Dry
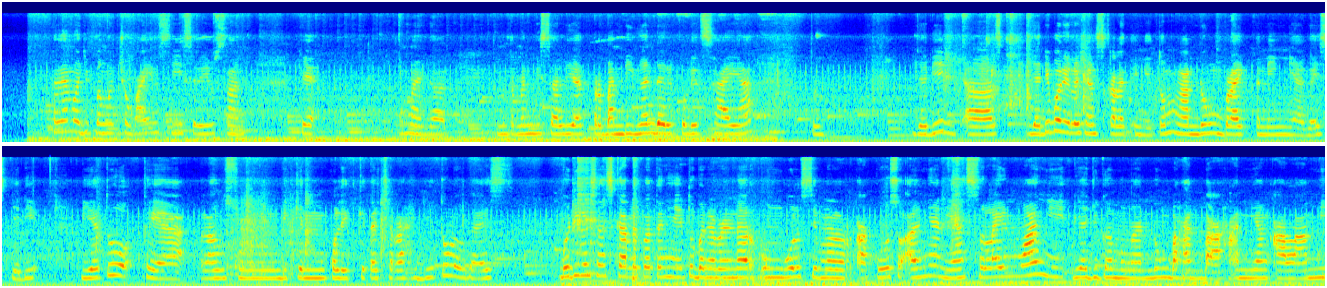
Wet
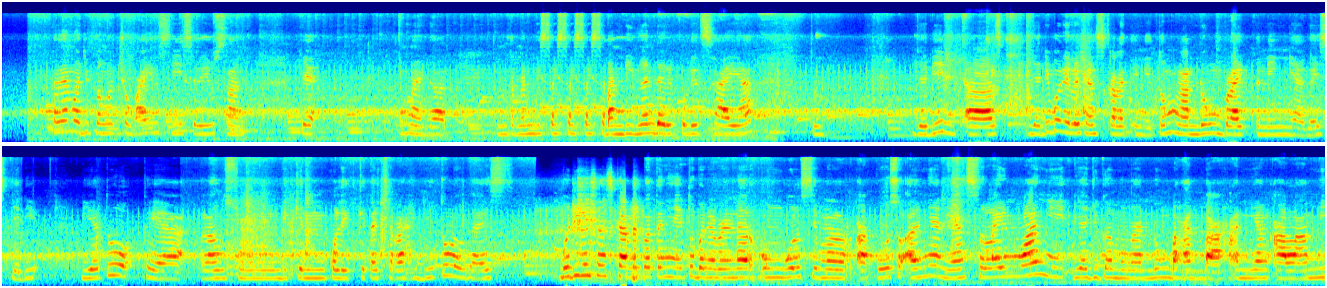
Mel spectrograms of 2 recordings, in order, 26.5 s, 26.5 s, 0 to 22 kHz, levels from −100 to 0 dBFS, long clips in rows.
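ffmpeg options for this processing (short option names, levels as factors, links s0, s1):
-filter_complex "[0:a]asettb=1/sr,asplit=3[s0][s1][s2];[s0]atrim=end=9.954[s3];[s1]atrim=start=9.95:end=10.63,asetpts=PTS-STARTPTS,afade=t=in:d=0.004:c=qsin,afade=t=out:st=0.676:d=0.004:c=qsin,acompressor=threshold=0.0355:ratio=3:attack=3.2:release=140:knee=1:detection=peak[s4];[s2]atrim=start=10.626[s5];[s3][s4]acrossfade=d=0.004:c1=hsin:c2=qsin[s6];[s6][s5]acrossfade=d=0.004:c1=qsin:c2=hsin,asplit=3[s7][s8][s9];[s7]afade=t=out:st=13.42:d=0.02[s10];[s8]lowpass=f=1400:p=1,afade=t=in:st=13.42:d=0.02,afade=t=out:st=15:d=0.02[s11];[s9]afade=t=in:st=15:d=0.02[s12];[s10][s11][s12]amix=inputs=3:normalize=0,asettb=1/sr,asplit=3[s13][s14][s15];[s13]atrim=end=18.564[s16];[s14]atrim=start=18.56:end=19.65,asetpts=PTS-STARTPTS,afade=t=in:d=0.004:c=qsin,afade=t=out:st=1.086:d=0.004:c=qsin,highpass=100,equalizer=f=220:t=q:w=4:g=8,equalizer=f=310:t=q:w=4:g=5,equalizer=f=1800:t=q:w=4:g=8,equalizer=f=3400:t=q:w=4:g=10,equalizer=f=5500:t=q:w=4:g=-7,lowpass=f=7900:w=0.5412,lowpass=f=7900:w=1.3066[s17];[s15]atrim=start=19.646[s18];[s16][s17]acrossfade=d=0.004:c1=hsin:c2=qsin[s19];[s19][s18]acrossfade=d=0.004:c1=qsin:c2=hsin,asplit=5[s20][s21][s22][s23][s24];[s20]atrim=end=5.512[s25];[s21]atrim=start=5.338:end=5.512[s26];[s22]atrim=start=5.338:end=5.512[s27];[s23]atrim=start=5.338:end=5.512[s28];[s24]atrim=start=6.018[s29];[s25][s26]acrossfade=d=0.004:c1=hsin:c2=hsin[s30];[s30][s27]acrossfade=d=0.004:c1=hsin:c2=hsin[s31];[s31][s28]acrossfade=d=0.004:c1=hsin:c2=hsin[s32];[s32][s29]acrossfade=d=0.004:c1=hsin:c2=hsin,highpass=290,equalizer=f=870:w=5.7:g=14.5,acontrast=52"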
